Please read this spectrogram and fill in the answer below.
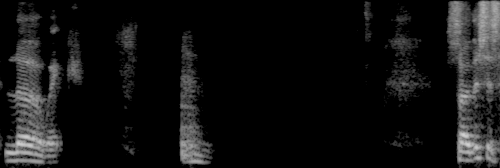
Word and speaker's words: Lerwick: principal city is called lerwick it's not like beric you don't pronounce it lyric you pronounce it lurwick so this is how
